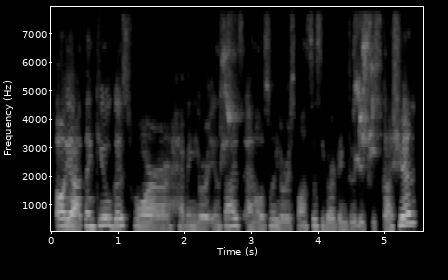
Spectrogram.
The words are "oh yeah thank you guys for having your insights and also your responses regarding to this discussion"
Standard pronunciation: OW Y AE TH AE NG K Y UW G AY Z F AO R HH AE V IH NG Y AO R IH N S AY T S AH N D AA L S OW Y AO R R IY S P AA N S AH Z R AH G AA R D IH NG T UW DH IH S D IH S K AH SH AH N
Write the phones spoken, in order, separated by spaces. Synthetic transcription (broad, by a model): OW Y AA T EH NG K Y UW G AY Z F AO R HH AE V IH NG Y AO R IH N S AY T S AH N AA L S OW Y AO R R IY S P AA N S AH S R AH G AA R D IH NG T UW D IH S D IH S K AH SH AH N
